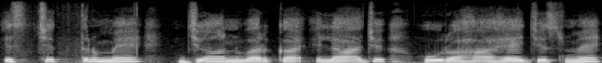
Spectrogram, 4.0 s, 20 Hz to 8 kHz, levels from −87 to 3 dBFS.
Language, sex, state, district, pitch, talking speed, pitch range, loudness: Hindi, female, Uttar Pradesh, Hamirpur, 225 Hz, 165 wpm, 215-240 Hz, -15 LUFS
